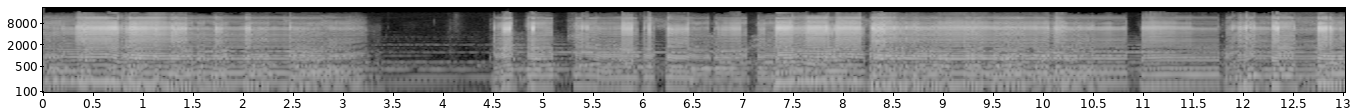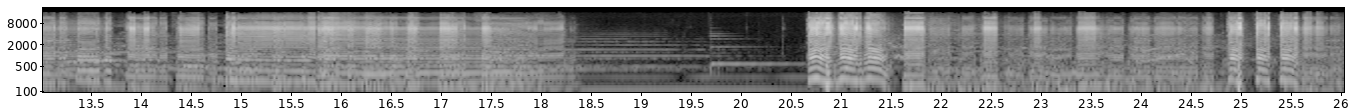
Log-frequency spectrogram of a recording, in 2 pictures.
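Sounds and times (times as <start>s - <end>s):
kazoo buzzing a melody: 0.0s - 19.7s, 20.6s - 26.0s
instrumental backing track: 0.0s - 26.0s.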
